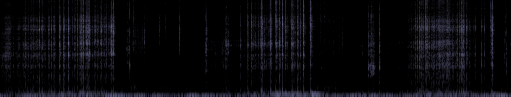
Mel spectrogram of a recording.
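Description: A solid, dry orange soap bar held in the hand is scraped and shaved with a metal knife blade. Dry, crunchy scraping and crisp shaving bursts come in waves, broken by short quieter pauses and sharp bright clicks.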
